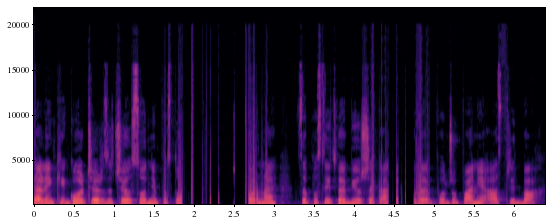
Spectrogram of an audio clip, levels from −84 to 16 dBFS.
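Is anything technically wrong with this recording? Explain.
Yes. The speech drops out with crackle at the edges, from 1.61 to 2.91 s and again from 4.21 to 4.94 s, leaving faint hiss. This is intermittent contact: a loose cable or plug breaking the connection for about 850 ms, then about 330 ms.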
